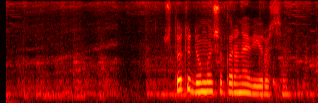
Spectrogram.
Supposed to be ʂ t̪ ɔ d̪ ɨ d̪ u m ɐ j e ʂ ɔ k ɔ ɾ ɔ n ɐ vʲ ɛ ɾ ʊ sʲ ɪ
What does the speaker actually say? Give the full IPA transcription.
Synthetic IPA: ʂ t̪ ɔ t̪ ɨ d̪ u m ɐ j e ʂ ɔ k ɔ ɾ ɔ n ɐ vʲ i ɾ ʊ sʲ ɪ

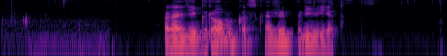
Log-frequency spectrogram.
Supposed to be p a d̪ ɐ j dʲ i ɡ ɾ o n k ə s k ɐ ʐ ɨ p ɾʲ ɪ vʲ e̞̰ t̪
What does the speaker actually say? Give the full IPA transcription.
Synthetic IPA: p ə d̪ ɐ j dʲ i ɡ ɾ o m k ə s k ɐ ʐ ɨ p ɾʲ ɪ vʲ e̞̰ t̪

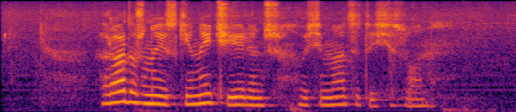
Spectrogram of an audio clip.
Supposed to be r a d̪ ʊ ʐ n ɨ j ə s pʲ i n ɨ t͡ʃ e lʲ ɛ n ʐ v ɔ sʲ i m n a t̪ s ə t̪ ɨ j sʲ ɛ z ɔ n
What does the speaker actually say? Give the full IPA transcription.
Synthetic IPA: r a d̪ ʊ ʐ n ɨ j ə s kʲ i n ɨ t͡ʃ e lʲ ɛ n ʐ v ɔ sʲ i m n a t̪ s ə t̪ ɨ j sʲ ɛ z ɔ n

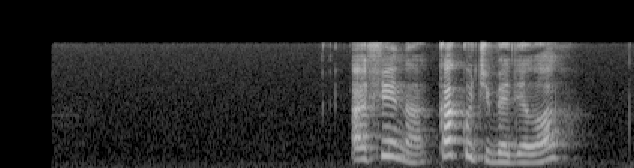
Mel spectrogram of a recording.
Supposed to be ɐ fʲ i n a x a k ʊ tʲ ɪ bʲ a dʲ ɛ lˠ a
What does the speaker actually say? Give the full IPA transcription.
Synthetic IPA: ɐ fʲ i n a k a k ʊ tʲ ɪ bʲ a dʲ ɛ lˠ a

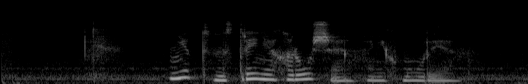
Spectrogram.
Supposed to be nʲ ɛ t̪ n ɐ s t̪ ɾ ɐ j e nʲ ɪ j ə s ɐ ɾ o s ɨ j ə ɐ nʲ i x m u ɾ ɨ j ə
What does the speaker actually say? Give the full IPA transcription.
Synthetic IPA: nʲ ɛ t̪ n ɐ s t̪ ɾ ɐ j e nʲ ɪ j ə x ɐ ɾ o ʂ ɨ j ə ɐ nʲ i x m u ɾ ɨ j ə

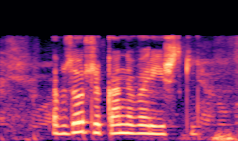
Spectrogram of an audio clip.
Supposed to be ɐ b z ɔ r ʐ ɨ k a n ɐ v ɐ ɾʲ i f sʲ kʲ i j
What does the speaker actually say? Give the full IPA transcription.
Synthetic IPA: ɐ b z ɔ r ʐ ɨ k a n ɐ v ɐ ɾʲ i ʂ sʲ kʲ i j

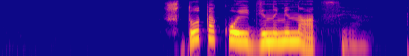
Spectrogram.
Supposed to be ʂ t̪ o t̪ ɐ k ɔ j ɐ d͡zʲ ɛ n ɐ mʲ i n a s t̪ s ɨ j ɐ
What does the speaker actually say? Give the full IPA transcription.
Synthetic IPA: ʂ t̪ ɔ t̪ a k ɔ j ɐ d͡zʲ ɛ n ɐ mʲ i n a t̪ s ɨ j ɐ

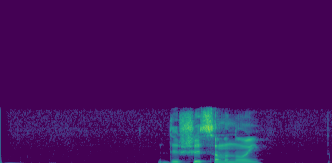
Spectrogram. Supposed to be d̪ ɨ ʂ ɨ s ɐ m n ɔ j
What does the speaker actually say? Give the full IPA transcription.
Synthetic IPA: d̪ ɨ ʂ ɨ s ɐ m n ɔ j

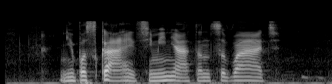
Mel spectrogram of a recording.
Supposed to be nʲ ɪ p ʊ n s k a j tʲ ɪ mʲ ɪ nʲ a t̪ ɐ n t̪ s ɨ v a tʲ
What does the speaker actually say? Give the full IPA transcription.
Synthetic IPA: nʲ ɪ p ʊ s k a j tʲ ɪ mʲ ɪ nʲ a t̪ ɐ n t̪ s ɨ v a tʲ

